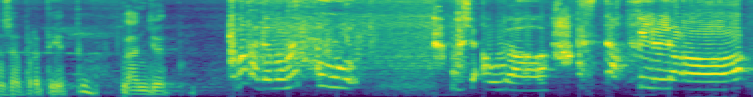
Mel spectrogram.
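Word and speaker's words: أستغفر الله: seperti itu lanjut Masyaallah Astagfirullah asagfirullah dalam pengucapannya bukan seperti itu tapi Masyaallah itu saya paham tentang Tajwid tentang makhij huruf dan sifatul huruf itu sekali lagi Astagfirullah bukan Astagfirullah tapi astagfirullah astagfirullah jadi Masyaallah Astagfirullah itu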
